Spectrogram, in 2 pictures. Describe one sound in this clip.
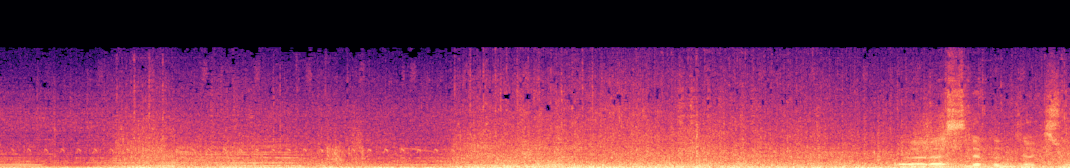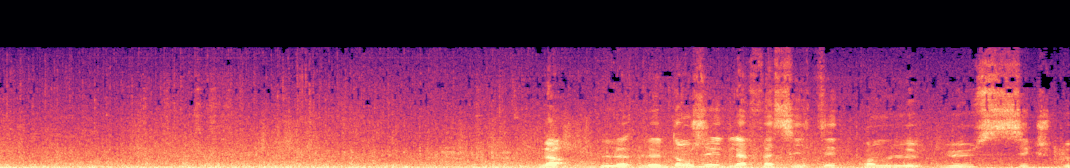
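A buggy engine rumbles steadily as it drives along a rough track.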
